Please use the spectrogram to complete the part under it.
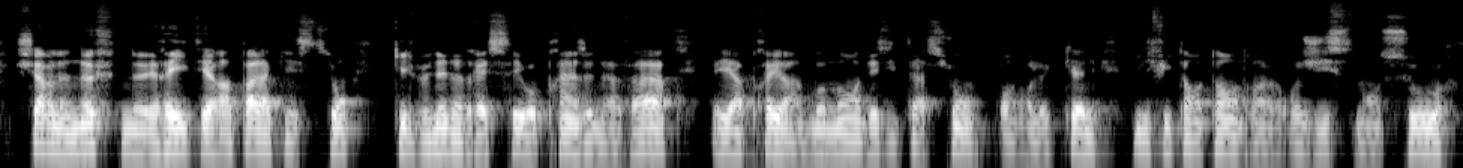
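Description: A man narrating a historical novel in a measured, dramatic reading. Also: on the low side. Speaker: audiobook reader.

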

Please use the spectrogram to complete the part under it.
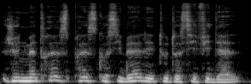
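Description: A man's voice: on the high side, quick pace, mellow, husky, pitched above the performer's own voice. A man doing a smug, gallant marquis. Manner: gallant, self-satisfied. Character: vain, cheerful male marquis, nobleman. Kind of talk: audiobook character reading.

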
